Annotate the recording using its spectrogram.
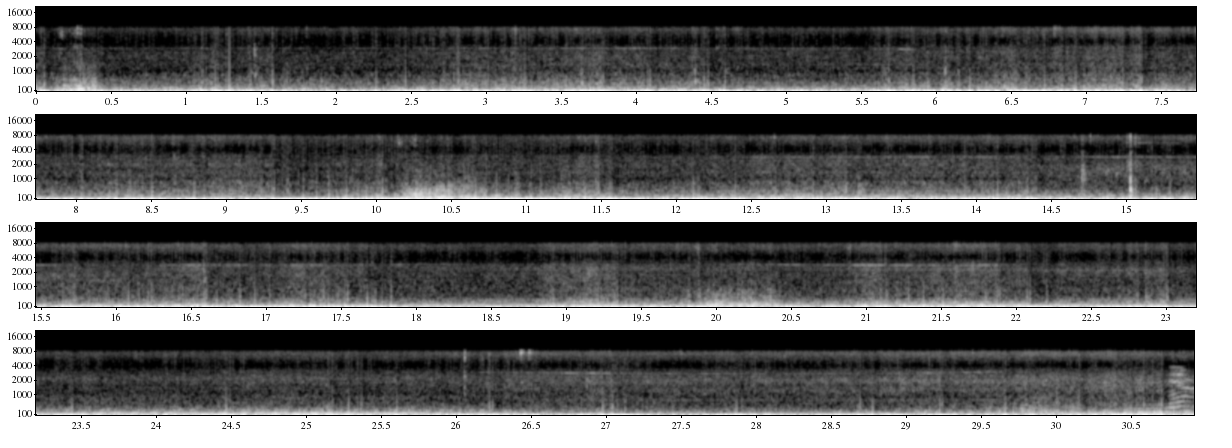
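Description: A vehicle's engine idling, heard from inside the cab: a steady low hum under an even rushing noise.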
